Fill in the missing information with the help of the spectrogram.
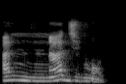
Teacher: দেখেন, তাহলে ভেঙে ভেঙে বলতে হবে আল নাজমু। আপনি একত্রে বলতে গেলে লাম বাদ দিয়ে পড়তে হবে আন নাজমু। অর্থাৎ যদি কোনো শব্দের শুরুতে সূর্যবর্ণ থাকে, তার সাথে যখন আমরা আলিফ লাম যুক্ত করব, আলিফ লামের লামের উচ্চারণটা হবে না।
